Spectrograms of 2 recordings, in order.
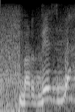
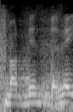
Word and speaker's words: بردزبة: هو الإمام أبو عبد الله محمد ابن إسماعيل ابن إبراهيم ابن المغيرة ابن بردزبة الجعفي. بردزبة هكذا تنطق بالهاء الساكنة وصلا ووقفا، بردزبة زي ابن وارة وابن مندة وابن ماجة، هي كلمة أسماء أعجمية هكذا نطقها أصحابها.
